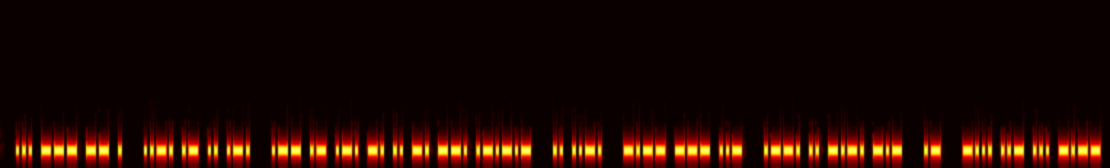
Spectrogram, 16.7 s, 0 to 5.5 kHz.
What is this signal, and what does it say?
Morse code, heard as a keyed tone, about 25 wpm, 600 Hz. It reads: SOME FAIR WARNING. IF YOU PICK A BUSY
